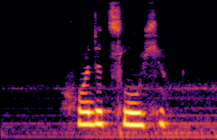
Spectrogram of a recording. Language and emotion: Russian, neutral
